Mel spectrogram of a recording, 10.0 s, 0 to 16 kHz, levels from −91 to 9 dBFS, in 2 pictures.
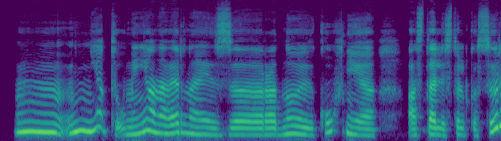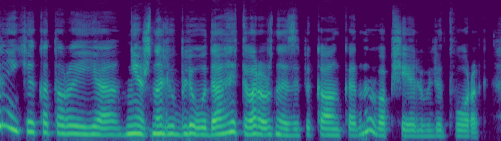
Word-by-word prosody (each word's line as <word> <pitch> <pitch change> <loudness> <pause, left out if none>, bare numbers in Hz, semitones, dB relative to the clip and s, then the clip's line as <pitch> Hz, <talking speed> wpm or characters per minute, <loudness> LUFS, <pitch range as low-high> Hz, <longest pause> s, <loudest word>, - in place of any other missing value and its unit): М, 245 -1 +6
м, 260 +4 +5
нет, 260 - -2
у - - -5
меня, 225 +9 +2
наверно, 210 -4 0
из, 170 0 -4
э, 175 -1 +1
родной 175 +1 0
кухни 210 - -4 0.4
остались 165 -1 0
только 175 -2 -7
сырники, 280 - +1
которые 210 -4 -1
я 175 -2 -1
нежно 205 -1 +3
люблю, 195 -2 0
да, 180 +3 +3
и 250 - +3
творожная 185 -3 0
запеканка, 160 0 -4
ну 275 - -3
и - - -3
вообще 155 -3 -4
люблю 145 +1 -10
творог. 145 0 -7
190 Hz, 155 wpm, -24 LUFS, 170-225 Hz, 0.4 s, М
